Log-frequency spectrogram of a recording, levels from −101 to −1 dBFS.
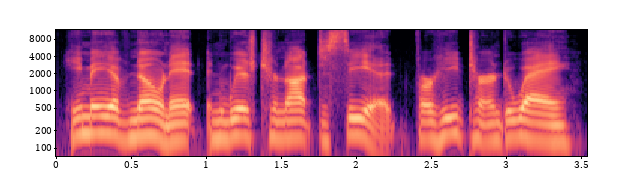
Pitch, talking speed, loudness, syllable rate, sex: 150 Hz, 270 wpm, -18 LUFS, 5.6 syllables/s, female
